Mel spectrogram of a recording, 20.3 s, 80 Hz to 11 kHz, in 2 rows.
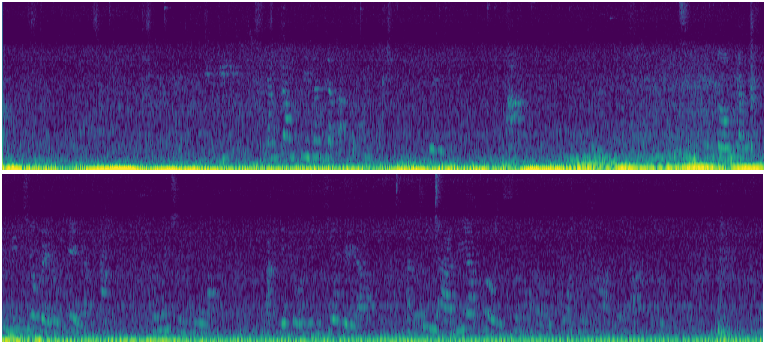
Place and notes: Zhongshan District, Taipei City - Chat between elderly
Chat between elderly, Traffic Sound, Motorcycle sound, Binaural recordings, Zoom H4n + Soundman OKM II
